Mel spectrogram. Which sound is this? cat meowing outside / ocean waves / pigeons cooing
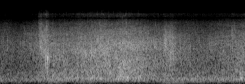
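ocean waves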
